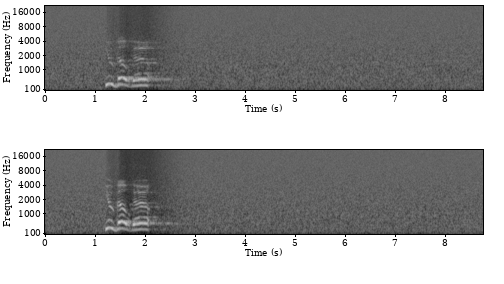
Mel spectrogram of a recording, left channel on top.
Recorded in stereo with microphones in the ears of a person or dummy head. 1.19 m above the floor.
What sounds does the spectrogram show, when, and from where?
1.2 s a child speaking: 40° right (ahead or behind), 1.0 m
